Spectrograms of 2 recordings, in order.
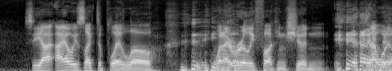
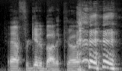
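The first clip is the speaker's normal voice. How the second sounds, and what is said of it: Imitates another person's voice. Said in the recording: “That's a good Paul Walker impression.”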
